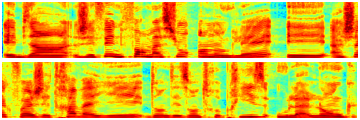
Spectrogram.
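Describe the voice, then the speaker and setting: A woman with an unremarkable speaking voice and fairly high pitch talks at a moderate pace with fairly even intonation, in a very clean recording over a silent background. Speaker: podcast host. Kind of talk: solo podcast monologue.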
